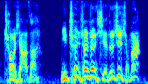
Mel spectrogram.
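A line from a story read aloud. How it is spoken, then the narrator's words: Slow, unhurried. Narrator (Chinese): 这陆军大兵慢悠悠地对着吧台里的酒保说道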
